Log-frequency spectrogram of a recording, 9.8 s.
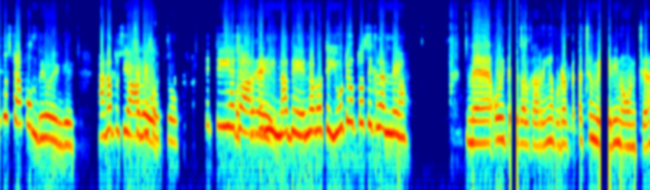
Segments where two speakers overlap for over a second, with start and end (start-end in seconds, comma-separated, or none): none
